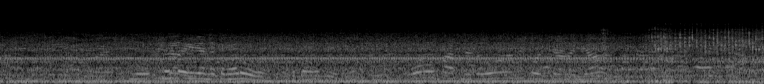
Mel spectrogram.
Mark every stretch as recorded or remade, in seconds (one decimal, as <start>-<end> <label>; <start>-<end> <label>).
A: 0.0-2.3 remade; 2.3-6.9 recorded; 6.9-7.6 remade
